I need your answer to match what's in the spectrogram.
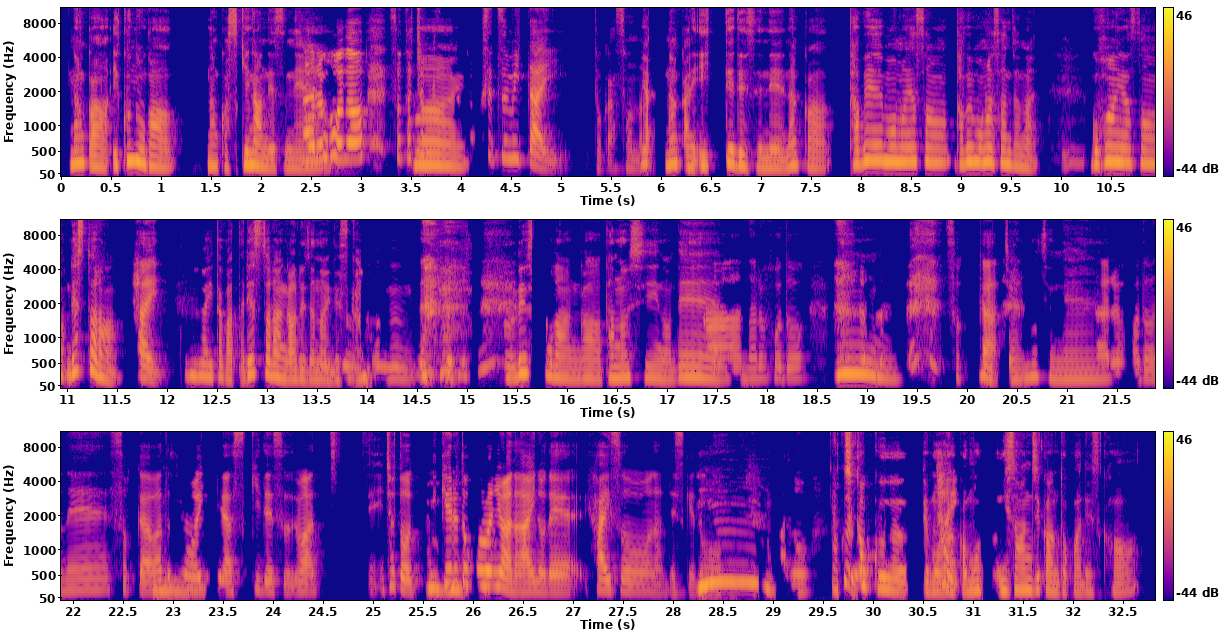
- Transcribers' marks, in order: laugh; laugh
- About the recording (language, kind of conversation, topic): Japanese, unstructured, 日常生活の中で、使って驚いた便利な道具はありますか？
